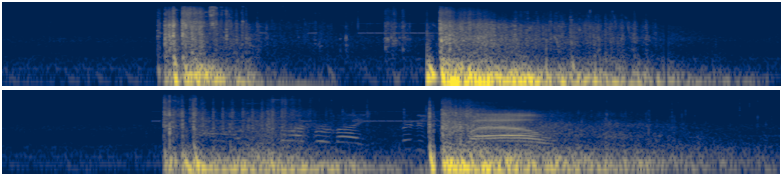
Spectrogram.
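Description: A rifle fires loud bursts that echo and boom away.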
